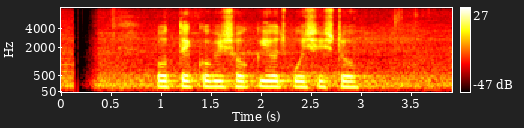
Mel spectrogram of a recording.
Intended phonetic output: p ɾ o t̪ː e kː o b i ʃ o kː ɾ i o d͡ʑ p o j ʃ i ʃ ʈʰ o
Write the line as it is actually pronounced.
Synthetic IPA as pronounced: p ɾ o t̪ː e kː o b i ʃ o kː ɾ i o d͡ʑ p o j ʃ i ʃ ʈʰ o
